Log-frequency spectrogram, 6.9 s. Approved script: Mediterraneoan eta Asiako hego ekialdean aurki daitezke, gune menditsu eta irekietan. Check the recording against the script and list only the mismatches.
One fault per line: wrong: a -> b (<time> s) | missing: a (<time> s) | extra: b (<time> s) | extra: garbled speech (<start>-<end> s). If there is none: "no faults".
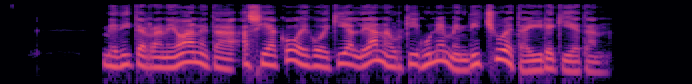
missing: daitezke (4.2 s)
